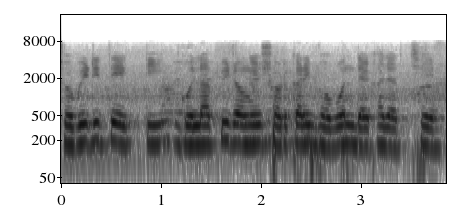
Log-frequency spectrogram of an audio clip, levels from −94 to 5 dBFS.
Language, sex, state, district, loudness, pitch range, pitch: Bengali, male, West Bengal, Alipurduar, -13 LUFS, 165-180 Hz, 175 Hz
